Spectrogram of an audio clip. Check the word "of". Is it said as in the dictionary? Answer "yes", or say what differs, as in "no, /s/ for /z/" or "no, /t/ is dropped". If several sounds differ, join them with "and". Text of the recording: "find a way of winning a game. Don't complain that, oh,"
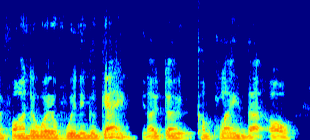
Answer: yes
